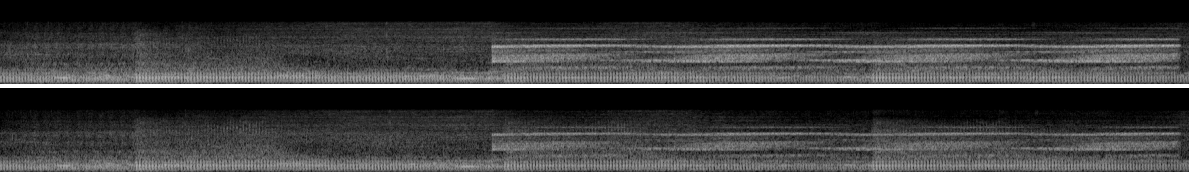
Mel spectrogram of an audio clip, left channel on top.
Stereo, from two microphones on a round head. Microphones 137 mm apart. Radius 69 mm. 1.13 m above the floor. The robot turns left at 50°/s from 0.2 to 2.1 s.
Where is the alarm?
70° left (ahead or behind).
